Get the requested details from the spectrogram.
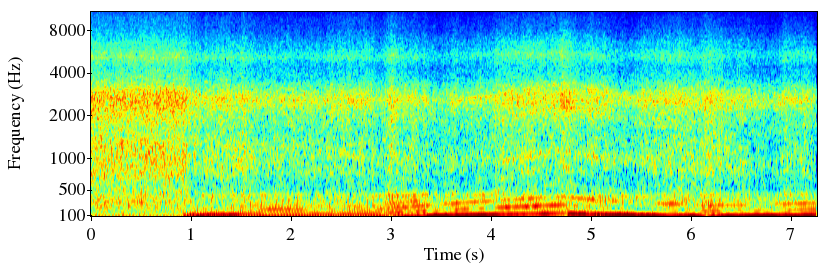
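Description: A car engine revs up and down loudly.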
